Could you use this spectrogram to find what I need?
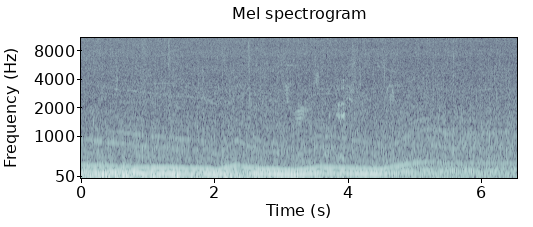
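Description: A motorcycle engine hums nearby, its pitch rising and falling.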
